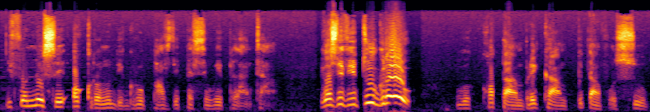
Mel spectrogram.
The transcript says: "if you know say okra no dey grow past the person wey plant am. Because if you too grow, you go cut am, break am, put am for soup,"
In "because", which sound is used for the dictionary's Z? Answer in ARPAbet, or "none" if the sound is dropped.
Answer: S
